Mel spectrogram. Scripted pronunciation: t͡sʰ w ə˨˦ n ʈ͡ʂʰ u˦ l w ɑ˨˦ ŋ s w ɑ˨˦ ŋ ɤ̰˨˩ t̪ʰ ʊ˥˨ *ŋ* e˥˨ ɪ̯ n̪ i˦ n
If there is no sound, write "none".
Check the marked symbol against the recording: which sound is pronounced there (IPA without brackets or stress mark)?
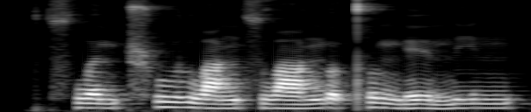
ŋ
